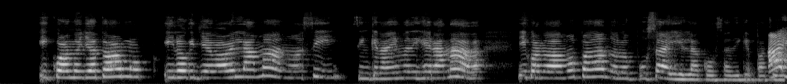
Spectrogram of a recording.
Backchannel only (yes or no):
no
